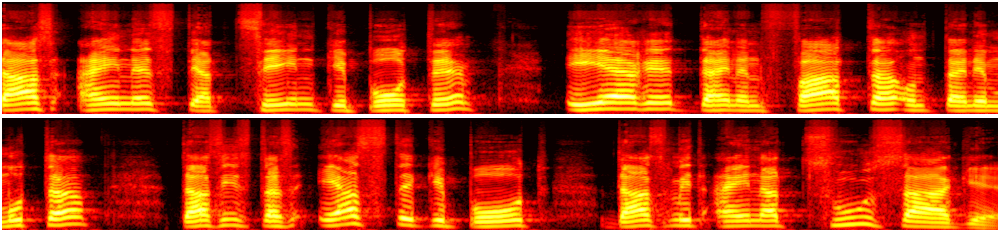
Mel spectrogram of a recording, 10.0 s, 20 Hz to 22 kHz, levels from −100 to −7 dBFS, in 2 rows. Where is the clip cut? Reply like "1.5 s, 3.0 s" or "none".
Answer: none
